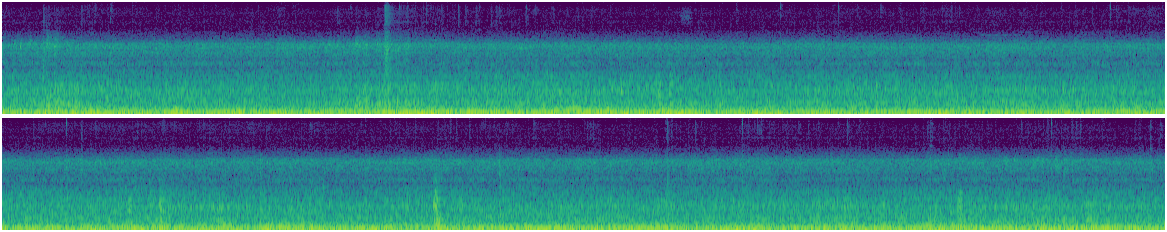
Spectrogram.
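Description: Passenger train running steadily, a continuous rumble of wheels on rails heard from inside the carriage, with a few faint ticks.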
